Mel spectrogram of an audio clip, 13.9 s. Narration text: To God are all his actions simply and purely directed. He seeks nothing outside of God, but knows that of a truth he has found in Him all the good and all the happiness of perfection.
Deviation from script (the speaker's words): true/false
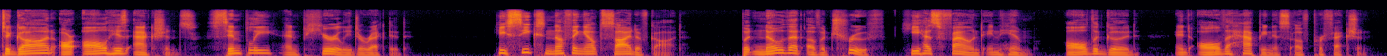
true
